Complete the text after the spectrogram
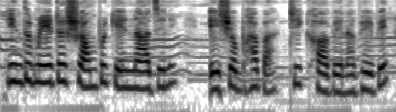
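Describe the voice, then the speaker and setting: A woman's voice: on the high side, moderate pace, darkish tone. A woman narrating an audio drama in a plain storytelling manner, speaking directly to her listeners.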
